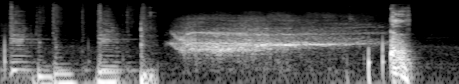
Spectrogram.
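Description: Car brakes screech in one long, loud, sustained squeal lasting about two seconds, preceded by choppy tonal bursts and ending with a brief sharp burst.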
